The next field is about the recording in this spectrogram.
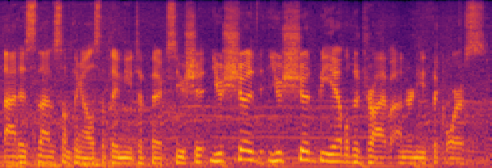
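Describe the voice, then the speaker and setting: A man's voice: medium pitch, quick pace, background noise. A man giving live video game commentary as a streamer, sweary and grumbling as he talks. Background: racing game music and engine sounds.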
